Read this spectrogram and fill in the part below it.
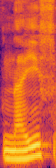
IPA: naˈif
